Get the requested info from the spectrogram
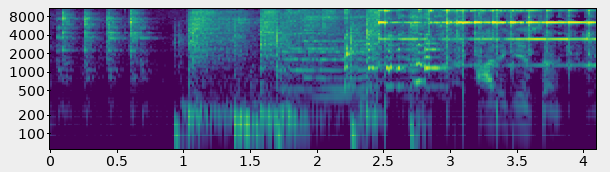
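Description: The intro of a 1980s pop song played back for a name-that-tune round: it starts suddenly about a second in with drum kit hits on bass drum and snare, and held chord tones come in over the beat about halfway through.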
